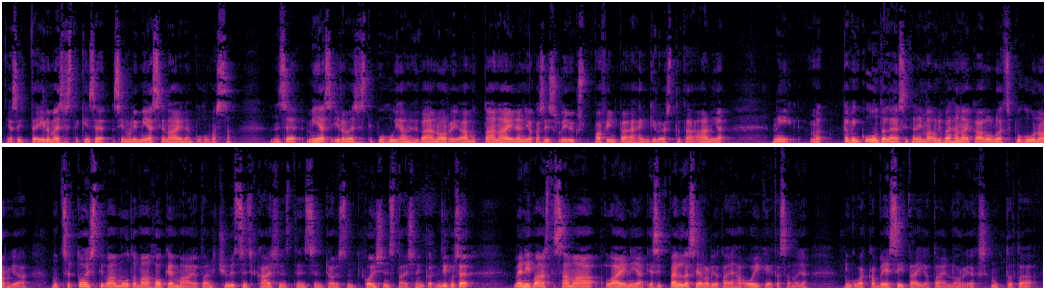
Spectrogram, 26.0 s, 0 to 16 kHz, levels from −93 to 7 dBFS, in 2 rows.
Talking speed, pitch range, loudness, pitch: 175 wpm, 100-130 Hz, -26 LUFS, 110 Hz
